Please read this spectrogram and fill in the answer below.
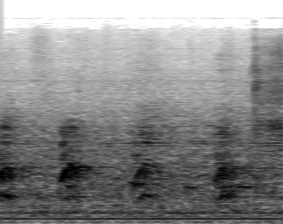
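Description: A dog barking faintly in the background: four short barks about half a second apart.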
